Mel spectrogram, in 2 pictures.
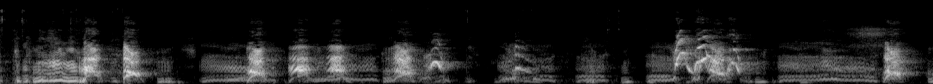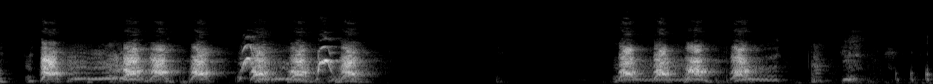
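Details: Female Basset Hound during rough play with her big sister and brothers; dense strings of squeaky barks and growls, then a two-second lull before a final burst of yaps.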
